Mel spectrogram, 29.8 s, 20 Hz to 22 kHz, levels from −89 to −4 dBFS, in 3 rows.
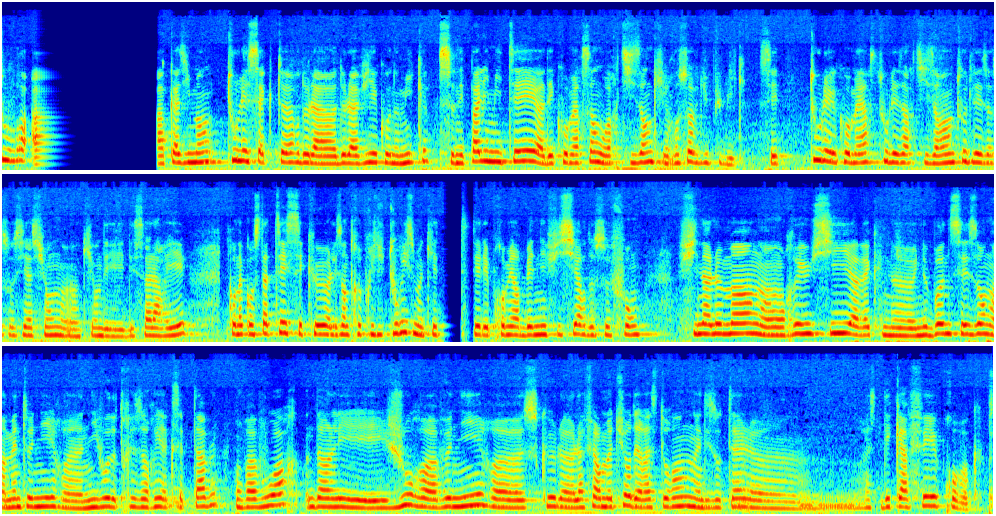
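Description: Right at the start, from 0.35 to 1.58 s, there's a call audio freeze: the last bit of sound drags on as a fading buzz, then about 0.9 s of silence, likely because delayed packets left the jitter buffer empty. Nothing's lost; the sound just resumes 1.2 s late.

From 7.36 to 11.70 s comes a jitter buffer speed-up: the receiver trims tiny pitch-period slices to shed the built-up delay, so the sound runs about 7% fast at unchanged pitch, roughly a third of a second gone. It rushes harder from 12.11 to 14.25 s, around 19% fast, losing about 0.4 s.

Two short freezes follow back to back, 14.34 to 14.54 s (with a brief silent stretch) and 14.54 to 14.66 s, adding about 0.18 s and 0.1 s of delay.

Milder speed-ups come at 19.36 to 20.12 s (about 6% fast) and 26.63 to 29.65 s (about 8%, roughly 0.2 s trimmed), both sounding slightly hurried.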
